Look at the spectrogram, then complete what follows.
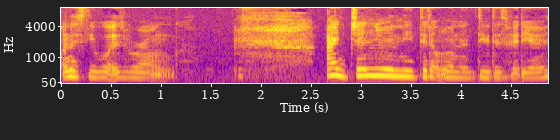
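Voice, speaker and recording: Whispering, a woman speaks at a moderate pace. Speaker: booktube vlogger. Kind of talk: casual vlog rant.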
